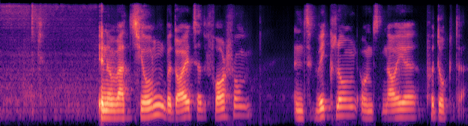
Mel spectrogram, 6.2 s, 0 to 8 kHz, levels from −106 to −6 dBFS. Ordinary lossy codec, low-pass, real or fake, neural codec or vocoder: none; 7.2 kHz; fake; codec, 16 kHz, 2 kbps, X-Codec, HuBERT features, trained on LibriSpeech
